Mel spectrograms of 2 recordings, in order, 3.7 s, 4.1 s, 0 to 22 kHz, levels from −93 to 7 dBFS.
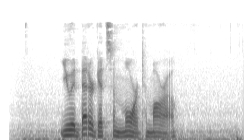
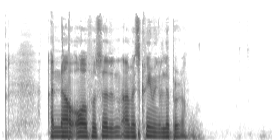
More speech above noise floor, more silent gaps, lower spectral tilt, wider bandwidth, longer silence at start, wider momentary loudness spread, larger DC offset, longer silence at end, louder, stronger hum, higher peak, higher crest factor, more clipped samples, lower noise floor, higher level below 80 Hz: second, 20 dB vs 61 dB; neither; about the same, -7.5 dB/octave vs -7 dB/octave; second, 11.5 kHz vs 14 kHz; second, 0.35 s vs 0.75 s; first, 15 LU vs 9 LU; neither; second, 0 s vs 1.15 s; second, -28 LUFS vs -21 LUFS; neither; second, -12 dBFS vs -2 dBFS; about the same, 18 dB vs 20 dB; neither; second, -47 dBFS vs -81 dBFS; about the same, -48 dBFS vs -50 dBFS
